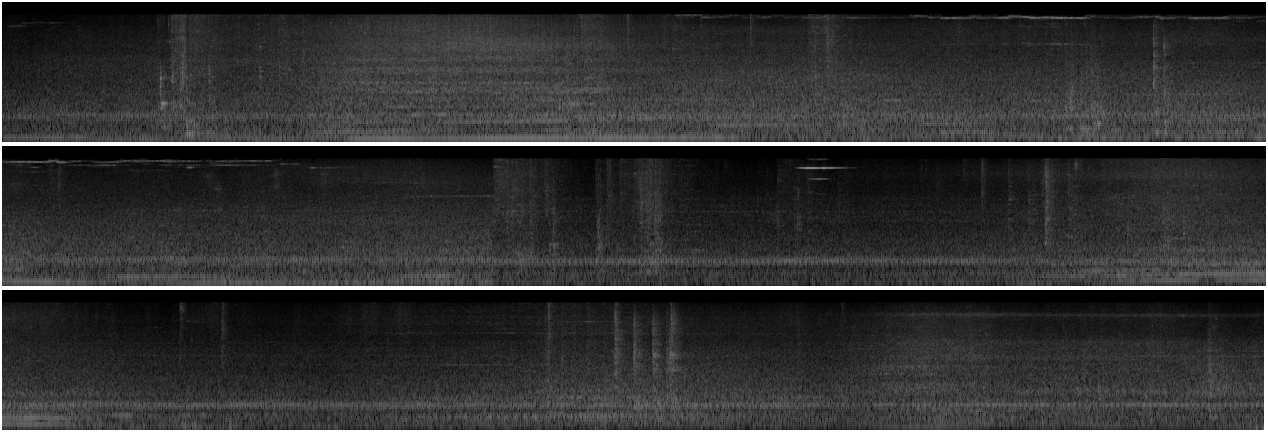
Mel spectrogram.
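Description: Busy street traffic: cars and heavier vehicles passing one after another, the loudest going by a few seconds in. Under it runs a steady hum, with a few sharp clicks.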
